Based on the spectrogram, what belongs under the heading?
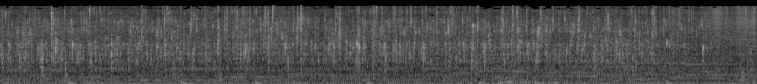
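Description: Food frying in a hot pan: a steady crackling sizzle.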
